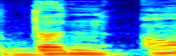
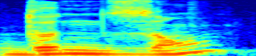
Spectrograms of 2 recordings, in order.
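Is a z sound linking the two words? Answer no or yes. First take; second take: no; yes. First: The two words are said with no linking sound. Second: A z sound links the two words. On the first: The speaker calls it wrong. "on va pas dire donne en" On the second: The speaker calls it right. "on va dire donne-en"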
